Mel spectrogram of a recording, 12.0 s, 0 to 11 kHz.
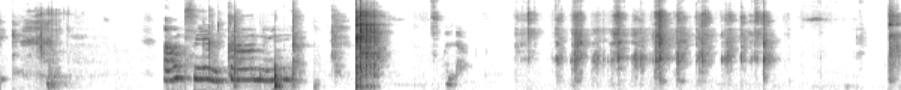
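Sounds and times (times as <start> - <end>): fork beating eggs in bowl: 7.0 - 10.4.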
